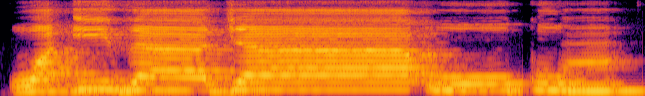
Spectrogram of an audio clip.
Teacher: وَإِذَا جَاءُوكُمْ، جیم کو الف مدہ اور مد کی وجہ سے کھینچیں گے۔ اس کے بعد حمزہ کو ہم نے واو مدہ کے ساتھ ملاتے ہوئے کھینچ کر ادا کرنا ہے۔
